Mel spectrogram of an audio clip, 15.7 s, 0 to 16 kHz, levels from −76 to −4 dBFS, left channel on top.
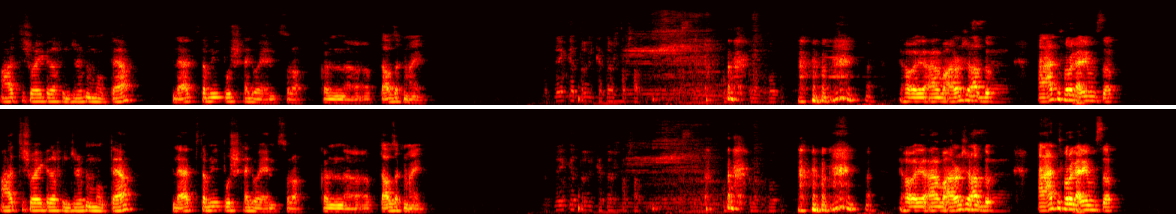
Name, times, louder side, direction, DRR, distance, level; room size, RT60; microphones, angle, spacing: voice 1, 0.0-1.8 2.3-4.0 4.3-5.6 9.7-9.9 10.6-11.6 12.0-13.2 13.8-14.8, right 4 dB, 60° right, 0.7 m, -27 dB
sound 1, 7.0-12.0, left 4 dB, 85° left, 1.5 m, -49 dB
voice 2, 7.2-10.4 11.1-11.3 13.1-13.4 14.3-14.4, left 1 dB, 50° left, 2.6 m, -48 dB
5.6 x 2.3 x 4.0 m
head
